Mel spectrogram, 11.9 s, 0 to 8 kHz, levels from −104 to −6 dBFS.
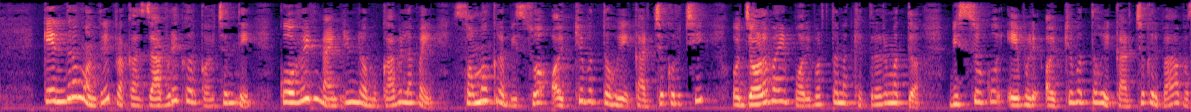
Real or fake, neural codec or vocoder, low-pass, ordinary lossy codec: real; none; 7.2 kHz; none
